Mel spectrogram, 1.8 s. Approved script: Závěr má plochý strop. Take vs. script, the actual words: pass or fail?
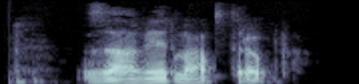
fail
